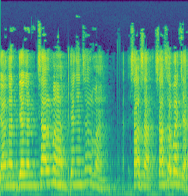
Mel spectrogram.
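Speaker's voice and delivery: sharp, high-pitched call.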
